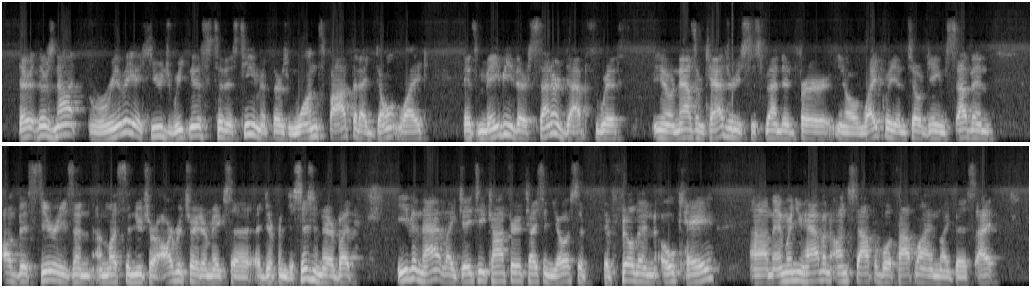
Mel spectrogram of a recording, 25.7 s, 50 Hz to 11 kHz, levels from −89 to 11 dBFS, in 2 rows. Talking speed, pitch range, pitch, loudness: 175 wpm, 120-140 Hz, 130 Hz, -16 LUFS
